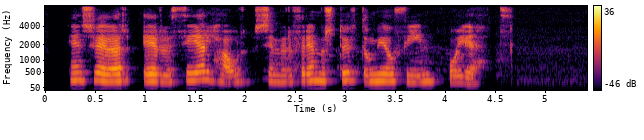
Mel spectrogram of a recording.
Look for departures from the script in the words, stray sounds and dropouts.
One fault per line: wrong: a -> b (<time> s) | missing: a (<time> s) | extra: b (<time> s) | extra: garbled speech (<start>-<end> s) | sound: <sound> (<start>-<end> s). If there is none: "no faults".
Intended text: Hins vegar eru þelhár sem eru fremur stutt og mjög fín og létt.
no faults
